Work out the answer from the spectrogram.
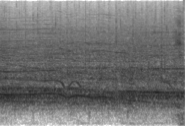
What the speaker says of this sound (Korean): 잘한다 생각하시면 박수 한 번만 주세요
